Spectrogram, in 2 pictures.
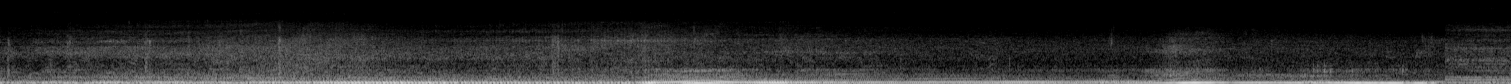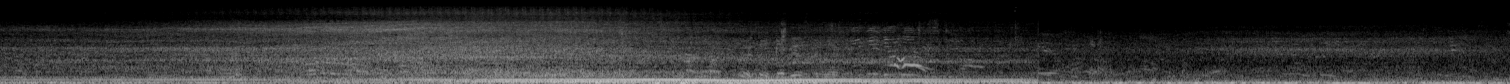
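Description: A car engine revving in short blips with loud peaks in the first half. After a cut, a car's engine runs steadily at low speed as it rolls past, its pitch dipping briefly, then fading to quieter background.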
